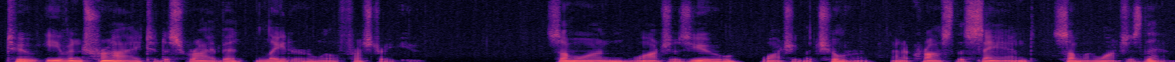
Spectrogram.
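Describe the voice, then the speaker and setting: A man narrating noir fiction as an ASMR audiobook, deliberate and dramatic, with a gravelly, husky voice. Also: a bass voice, darkish tone, poor audio. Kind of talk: scripted second-person noir fiction narration, read as ASMR. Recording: rain sounds behind the voice. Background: rain and wind ambience.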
